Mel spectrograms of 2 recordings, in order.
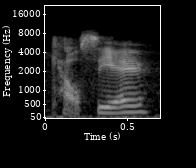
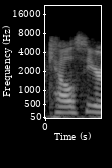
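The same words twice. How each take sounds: First: The name is pronounced the French way. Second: The name is pronounced the anglicized way. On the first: This follows the name's French origin. "based on the fact that it's based on French, it should be Kelsier" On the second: This is the way the author likes. "Kelsier is his preferred way of saying it"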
